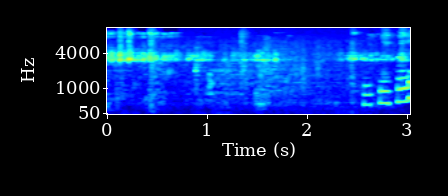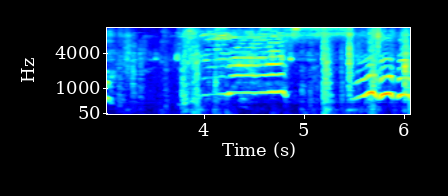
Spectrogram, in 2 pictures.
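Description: A mahi-mahi being landed on a hand line, thrashing and slapping onto the wooden cockpit grating with a few sharp knocks near the end. Around it are excited human cries, including a held high-pitched one in the middle.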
